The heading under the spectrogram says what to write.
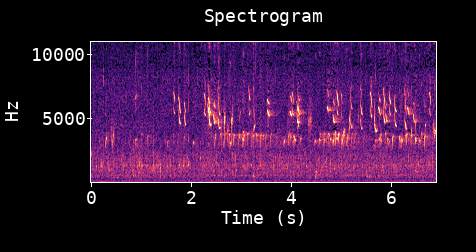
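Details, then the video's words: Training song of a European goldfinch. A sparse start builds into dense, jangling high twitters and chirps over steady background noise. "The magic recipe to silence the goldfinch and make it sing"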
